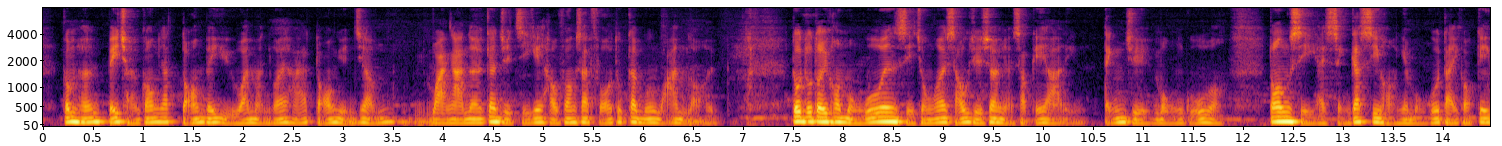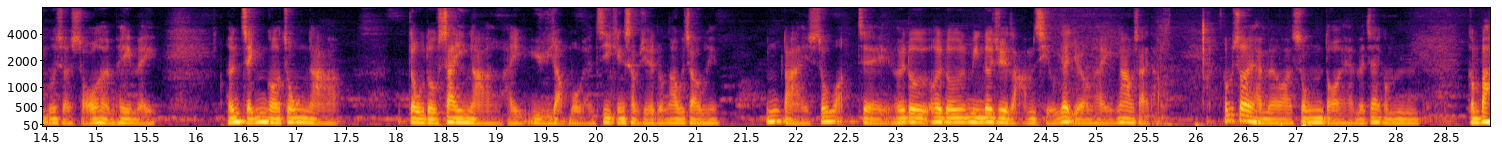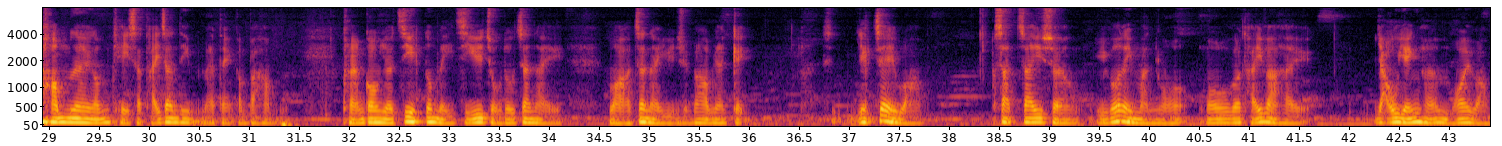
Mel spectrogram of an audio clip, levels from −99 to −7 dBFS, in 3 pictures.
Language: Chinese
